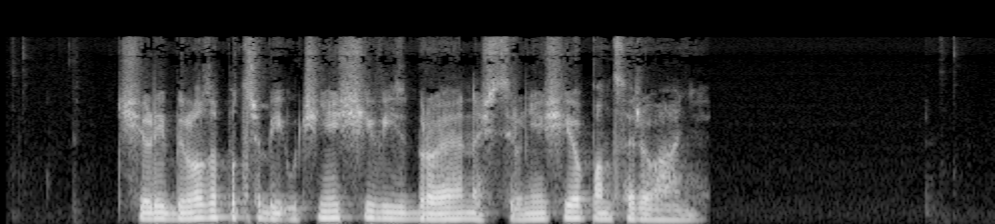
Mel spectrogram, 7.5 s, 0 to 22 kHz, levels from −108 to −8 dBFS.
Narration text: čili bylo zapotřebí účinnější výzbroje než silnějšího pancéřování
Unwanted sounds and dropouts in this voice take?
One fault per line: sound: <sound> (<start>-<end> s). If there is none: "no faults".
no faults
